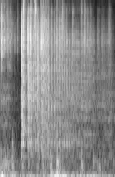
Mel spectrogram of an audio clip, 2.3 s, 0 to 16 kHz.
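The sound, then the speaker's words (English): A handful of dice clatter and tumble across a hard surface, a sharp initial rattle followed by a few scattered clicks that settle over a couple of seconds, fairly quiet. “We have a house rule where you can spend 2 nudges and put those to the side and re-roll all the rest of your dice.”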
